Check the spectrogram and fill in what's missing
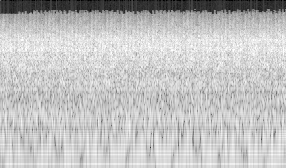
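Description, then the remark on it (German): The small engine of a rotary tiller runs steadily at idle after a hard start, a constant low, rumbling drone with a faint knocking pulse throughout and no voices. “hat ein bisschen Mühe gehabt zum Anlaufen.”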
